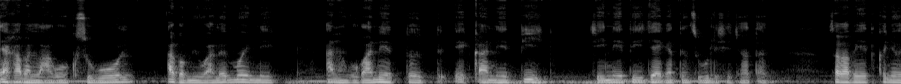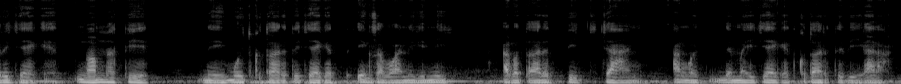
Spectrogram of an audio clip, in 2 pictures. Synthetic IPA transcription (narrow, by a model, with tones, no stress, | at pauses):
ja˦ka˨ba˨la˨ko˨ksu˨ku˦l | a˨ko˨mi˨wa˨lo˦mo˦ini˦k̚a˨nɪ˨ŋɡu˨ka˨ne˦totka˨ne˨ti˦kt͡ʃi˨ne˦ti˦t͡ʃɛ˦kɛ˨tːɪ˦nsu˨ku˦li˦ʃe˨t͡ʃɔ˨ta˨k | sɔ˦ka˦pe˦tko˦ɲo˨ɾi˦t͡ʃɛ˨kɛt̚ŋa˦mna˦tet̚ | ni˨mo˦tku˨tɔ˨ɾe˨tɪ˦t͡ʃɛkɛ˨t̚ɪ˦ŋsa˨ba˨ni˦ki˦mi˦a˨ko˨tɔ˨ɾe˦t̚pi˦t͡ʃt͡ʃa˨ŋa˨ŋo˨ne˨ma˨i˨t͡ʃɛ˦kɛ˨tku˦tɔ˨ɾe˨te˨pika˦lak̚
